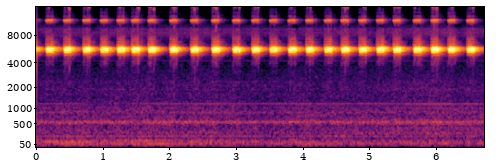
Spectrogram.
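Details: Loud, clear chirping from a jerabang cricket: sharp, shrill pulses repeated about four times a second in an unbroken, regular rhythm, each chirp crisp and ringing, with only a low background hum.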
